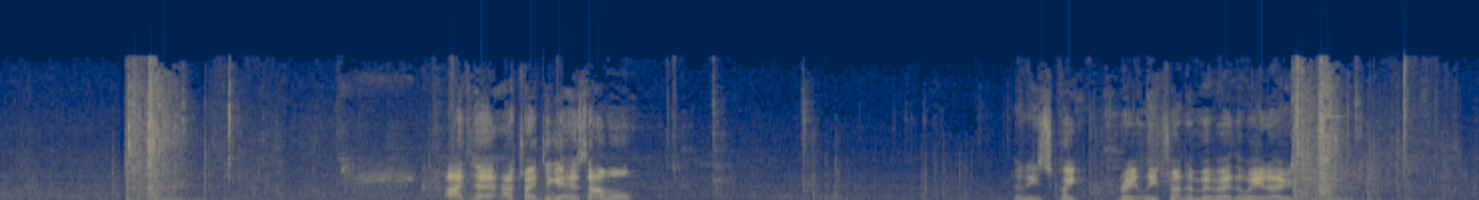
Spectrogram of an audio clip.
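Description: A tank cannon fires with a deep, heavy boom.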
